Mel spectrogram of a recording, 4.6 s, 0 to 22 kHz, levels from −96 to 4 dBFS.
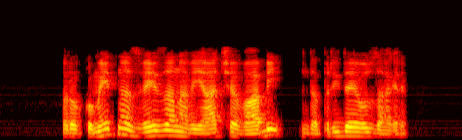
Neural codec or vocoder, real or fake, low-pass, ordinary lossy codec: none; real; 5.4 kHz; none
